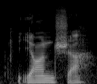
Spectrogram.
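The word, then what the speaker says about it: Yanxia: Apparently they can be pronounced as sh Yanja Hamakaz. So X is mostly shot.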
